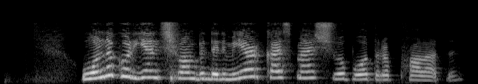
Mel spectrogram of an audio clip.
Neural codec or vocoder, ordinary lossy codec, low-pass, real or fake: codec, 16 kHz, 0.4 kbps, LongCat-Audio-Codec; none; 7.2 kHz; fake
